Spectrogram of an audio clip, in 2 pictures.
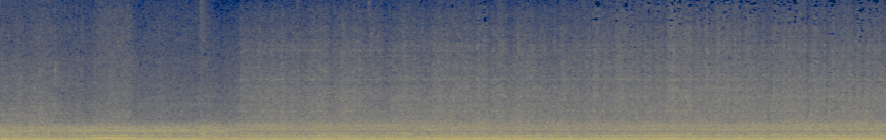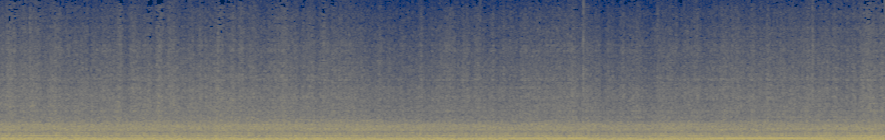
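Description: Steady road and engine noise heard from inside a moving car's cabin: a low rumble of tyres and wind with a faint, even engine hum.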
